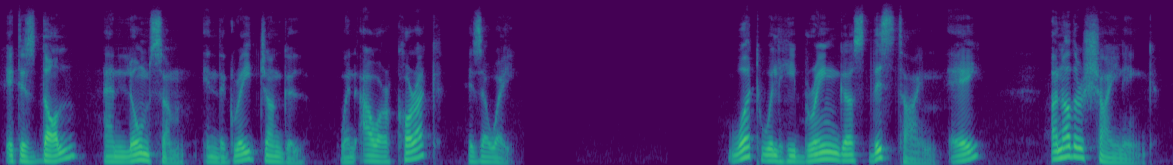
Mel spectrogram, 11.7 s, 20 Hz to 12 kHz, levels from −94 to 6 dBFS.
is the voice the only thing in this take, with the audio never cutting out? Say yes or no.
yes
